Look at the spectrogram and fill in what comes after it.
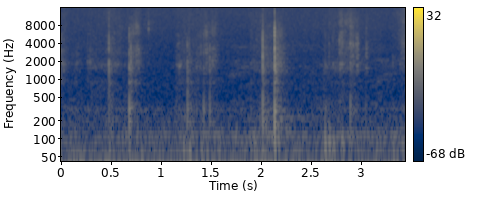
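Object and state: Plastic mixing bowl.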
